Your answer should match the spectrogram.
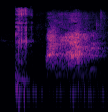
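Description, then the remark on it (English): A dog gives a sharp bark followed by a longer, rough growling bark, fairly loud, with no one talking. “I don't want that dog.”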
